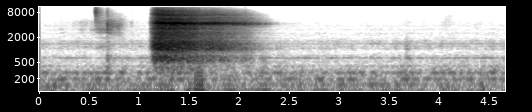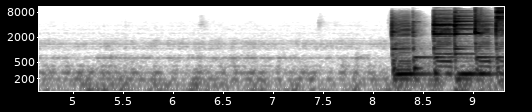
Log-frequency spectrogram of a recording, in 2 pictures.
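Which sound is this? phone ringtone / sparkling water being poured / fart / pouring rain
phone ringtone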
